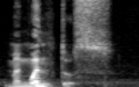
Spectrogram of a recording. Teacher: Ke, man becomes mang, and the ke disappears.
